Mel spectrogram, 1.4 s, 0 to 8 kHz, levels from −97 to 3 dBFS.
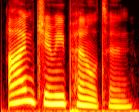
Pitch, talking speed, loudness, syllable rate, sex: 210 Hz, 130 wpm, -14 LUFS, 4.9 syllables/s, female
